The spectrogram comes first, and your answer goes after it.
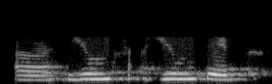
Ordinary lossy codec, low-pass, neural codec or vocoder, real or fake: MP3, 32 kbps; 3.6 kHz; none; real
